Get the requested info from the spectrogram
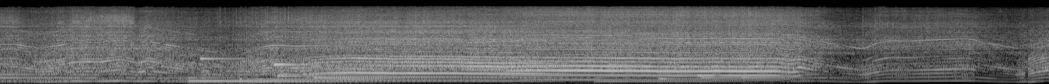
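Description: Husqvarna two-stroke chainsaw carving into a wooden sculpture, held at high revs, its pitch dipping and climbing back as the throttle is eased and opened, near the end and again at the close. Soft sustained music plays underneath.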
